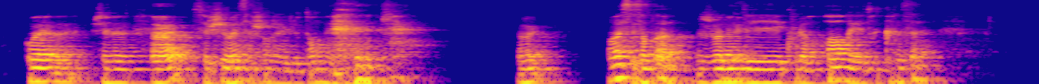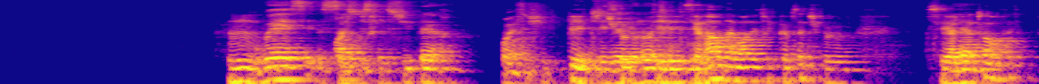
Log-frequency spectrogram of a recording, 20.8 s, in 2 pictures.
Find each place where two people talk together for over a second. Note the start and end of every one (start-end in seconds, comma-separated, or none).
16.3-17.5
